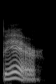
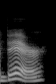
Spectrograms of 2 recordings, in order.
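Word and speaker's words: Bhaer: now don't laugh at his horrid name it isn't pronounced either bear or beer as people will say it but some something between the two as only Germans can give it I'm glad you both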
